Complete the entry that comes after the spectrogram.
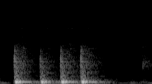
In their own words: Klopftest bestanden. Brot ist hohl, das heißt, ist durchgebacken.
